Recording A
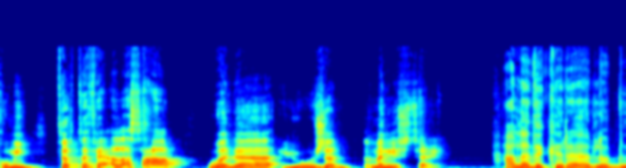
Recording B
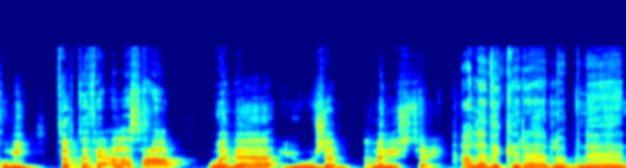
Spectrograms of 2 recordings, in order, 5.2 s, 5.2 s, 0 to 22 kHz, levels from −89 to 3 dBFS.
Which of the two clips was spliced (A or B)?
B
